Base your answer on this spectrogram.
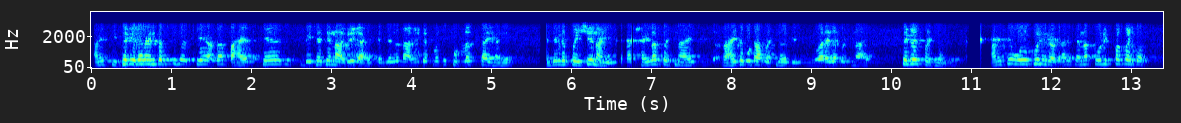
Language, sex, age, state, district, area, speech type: Marathi, male, 60+, Maharashtra, Satara, urban, conversation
